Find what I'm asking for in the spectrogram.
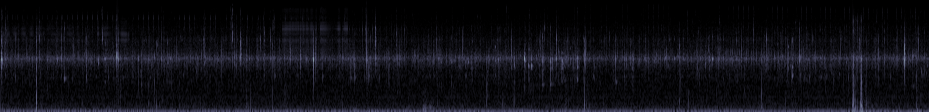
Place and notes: some pond at the edge of the town and near the road - you can hear cars passing by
